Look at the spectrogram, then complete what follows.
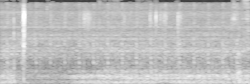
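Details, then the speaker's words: New Vevor diesel heater running in a carp-fishing tent: smooth, steady low blower hum with an even burner rush, no surging or popping; running normally. "Voilà les gars, le chauffage s lancé."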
